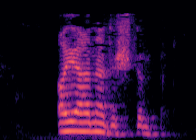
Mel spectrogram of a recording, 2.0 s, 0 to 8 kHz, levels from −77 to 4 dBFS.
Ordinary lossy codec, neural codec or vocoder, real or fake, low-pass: MP3, 24 kbps; none; real; 7.2 kHz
